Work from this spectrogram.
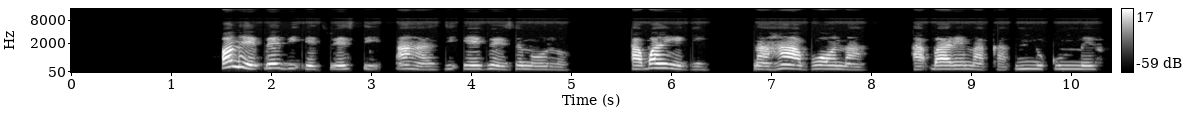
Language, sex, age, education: Igbo, female, 30-45, tertiary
